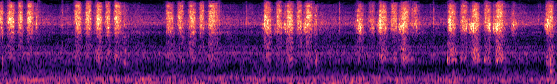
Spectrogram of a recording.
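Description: A gloved hand scratches and rubs a cotton swab over the plastic keys of a laptop keyboard while cleaning it, moving toward the palm rest at the end. Bright, dry scratching and brushing sounds come in repeated bursts over a steady low hum, and the level stays soft and even throughout.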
